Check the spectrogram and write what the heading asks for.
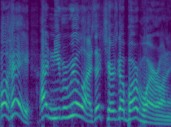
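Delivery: mock nonchalant delivery. Retelling a wrestling commentator's remark: imitating a nonchalant remark. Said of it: "he says it all nonchalantly".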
